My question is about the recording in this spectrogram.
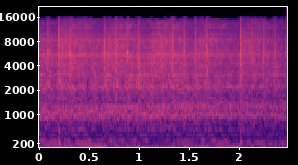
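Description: Guitar strumming chords, the notes ringing on steadily.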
